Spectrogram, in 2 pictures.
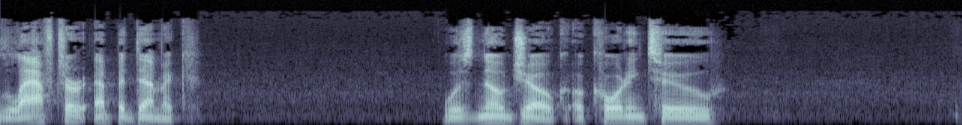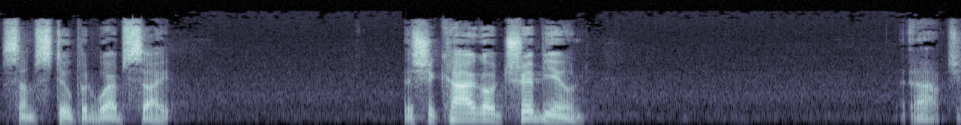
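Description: A man speaks in short bursts with pauses between them, close to a microphone.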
